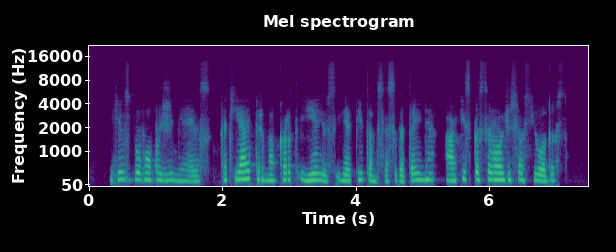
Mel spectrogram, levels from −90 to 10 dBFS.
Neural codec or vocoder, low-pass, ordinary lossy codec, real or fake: codec, 44.1 kHz, 2.6 kbps, DAC; 14.4 kHz; AAC, 64 kbps; fake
